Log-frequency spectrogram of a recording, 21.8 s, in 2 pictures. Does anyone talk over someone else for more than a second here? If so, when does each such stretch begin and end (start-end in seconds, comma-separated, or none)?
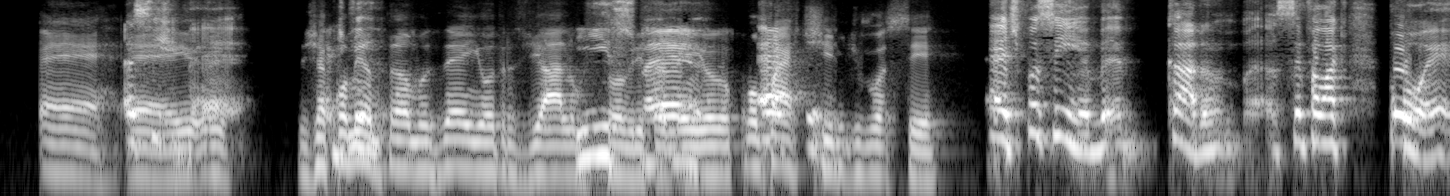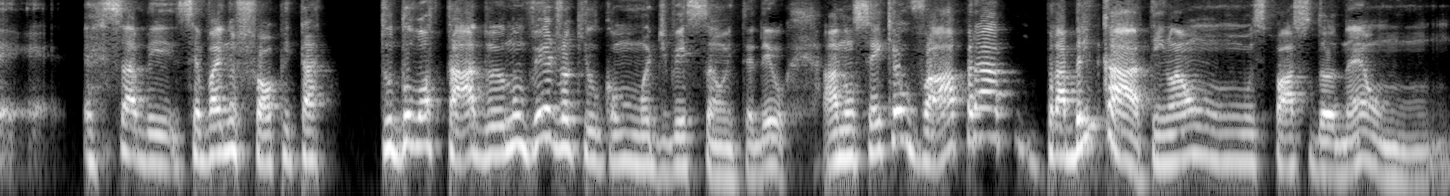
4.3-6.3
